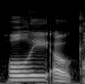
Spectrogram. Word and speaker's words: Holyoke: Holyoke.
